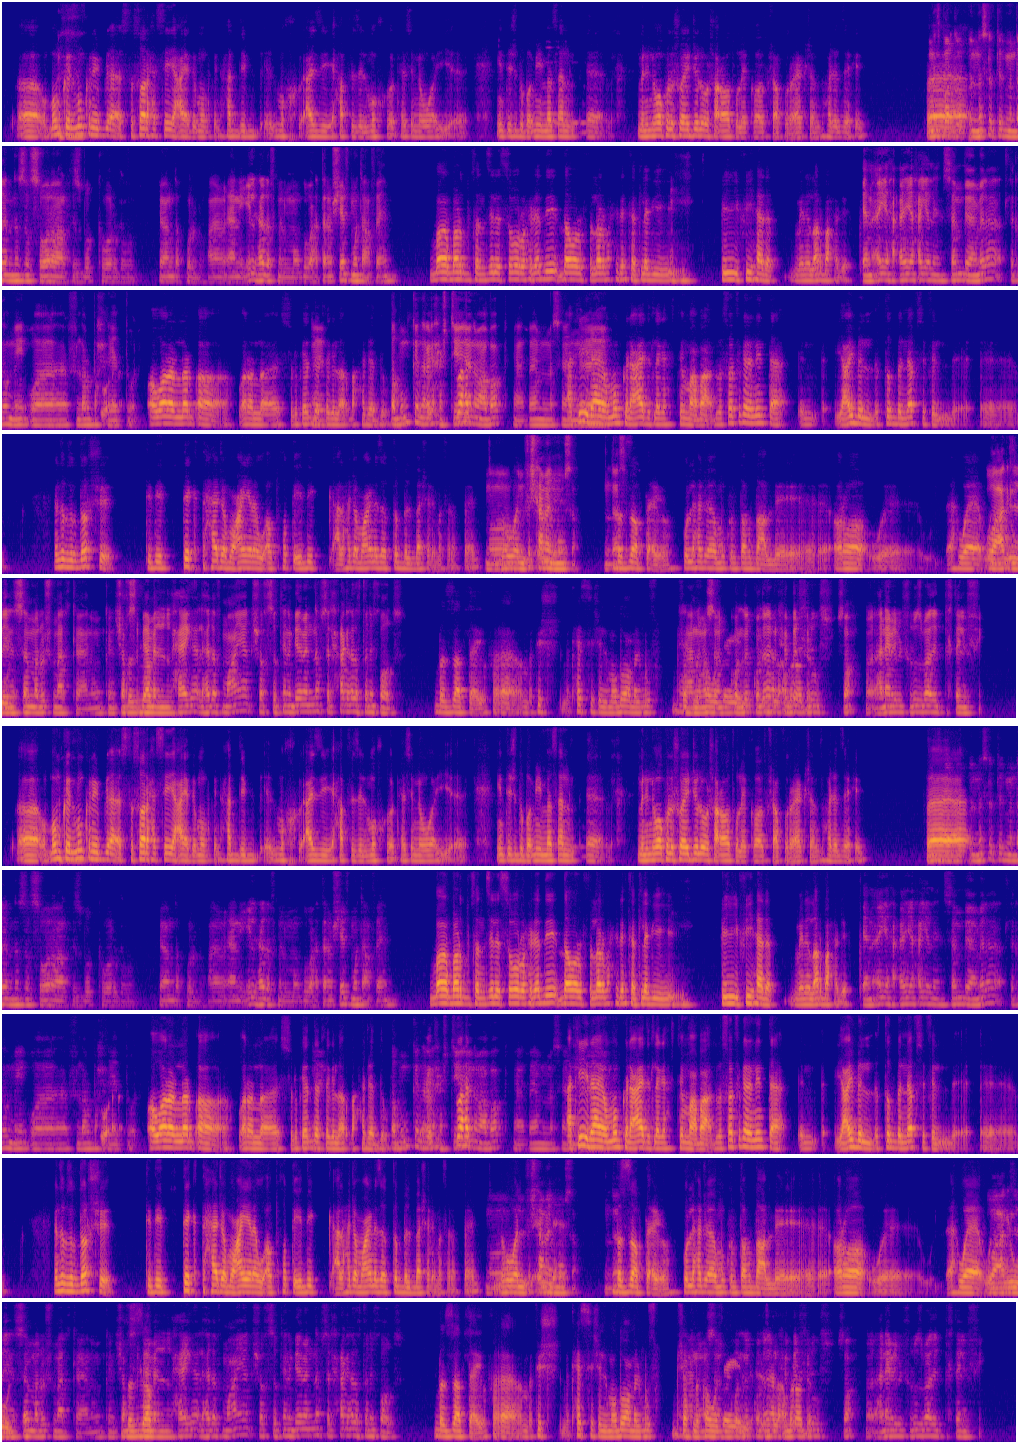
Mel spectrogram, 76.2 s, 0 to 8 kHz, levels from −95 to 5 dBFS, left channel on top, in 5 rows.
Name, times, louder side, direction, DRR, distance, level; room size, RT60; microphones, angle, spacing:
voice 1, 0.2-9.0 9.5-12.9 13.9-14.5 21.7-25.5 26.0-27.9 32.0-32.1 32.7-36.3 36.8-37.0 37.3-37.5 38.9-42.6 43.0-45.7 46.5-47.4 47.9-54.2 54.9-59.6 59.9-61.4 62.7-63.2 67.4-70.7 71.0-73.1, right 4 dB, 60° right, 0.5 m, -24 dB
voice 2, 0.8-1.2 7.4-7.5 8.1-8.8 11.8-11.9 13.9-17.2 17.6-21.2 25.2-25.6 28.1-32.5 35.1-35.4 35.7-35.8 36.3-39.6 53.0-54.4 54.7-55.0 60.5-66.9 71.1-75.6, left 5 dB, 70° left, 0.5 m, -32 dB
4.0 x 2.2 x 4.2 m
head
